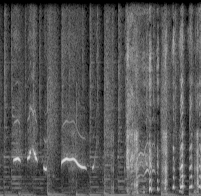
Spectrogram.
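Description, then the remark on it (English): A person whistles a short, wavering song melody for about two seconds, then dissolves into breathy chuckles and giggling while trying to keep whistling. “Can you whistle like an actual melody?”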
